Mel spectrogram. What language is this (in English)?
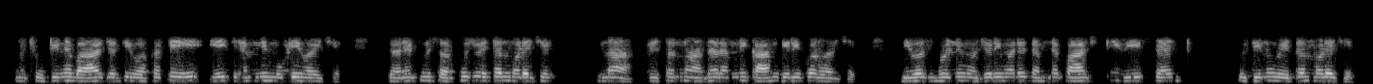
Gujarati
